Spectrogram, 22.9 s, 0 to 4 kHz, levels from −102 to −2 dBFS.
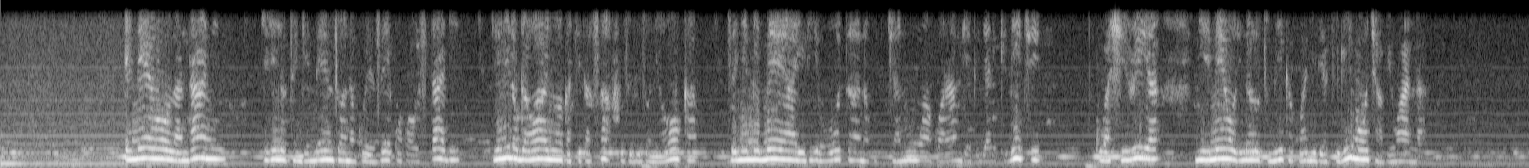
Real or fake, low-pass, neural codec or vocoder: real; 3.6 kHz; none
